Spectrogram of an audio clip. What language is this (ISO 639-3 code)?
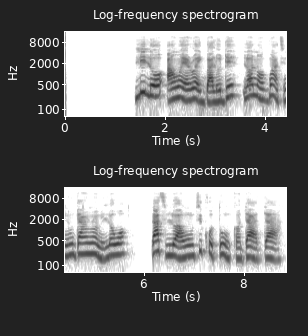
yor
